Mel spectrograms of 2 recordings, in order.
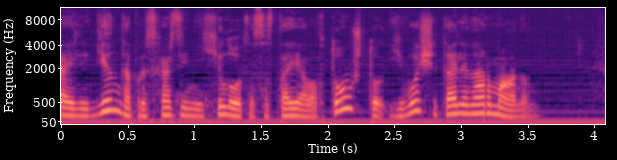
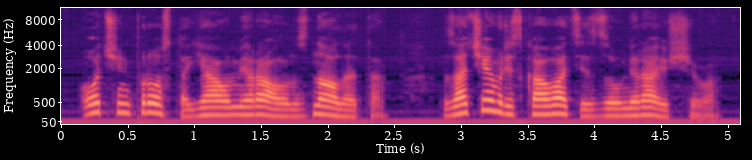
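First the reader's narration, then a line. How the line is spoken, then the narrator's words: Snorting. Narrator (Russian): Робин хмыкнул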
